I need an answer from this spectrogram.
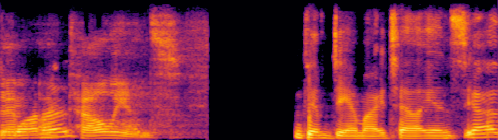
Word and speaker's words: Juana: Juana.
